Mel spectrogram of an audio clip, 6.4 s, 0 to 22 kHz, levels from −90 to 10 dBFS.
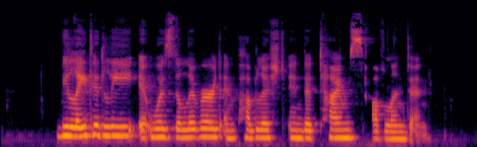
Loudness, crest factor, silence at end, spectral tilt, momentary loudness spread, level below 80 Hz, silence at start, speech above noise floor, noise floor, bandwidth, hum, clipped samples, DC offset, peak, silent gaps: -19 LUFS; 18 dB; 0.65 s; -5.5 dB/octave; 10 LU; -56 dBFS; 0.75 s; 42 dB; -61 dBFS; 14.5 kHz; none; under 0.1%; under 0.1%; -2 dBFS; none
